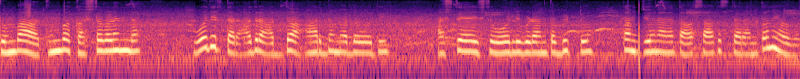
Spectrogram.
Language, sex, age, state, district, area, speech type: Kannada, female, 18-30, Karnataka, Koppal, rural, spontaneous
